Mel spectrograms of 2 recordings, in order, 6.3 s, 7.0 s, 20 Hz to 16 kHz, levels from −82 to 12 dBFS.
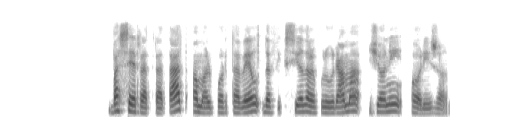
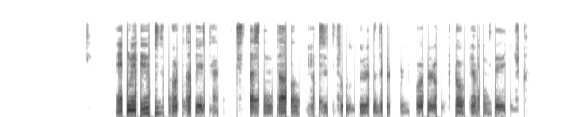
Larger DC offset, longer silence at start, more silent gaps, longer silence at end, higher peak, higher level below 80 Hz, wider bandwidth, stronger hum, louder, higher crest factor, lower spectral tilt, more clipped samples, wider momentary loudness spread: neither; about the same, 1.35 s vs 1.45 s; about the same, 2.36-2.41 s, 4.52-4.61 s, 5.05-5.14 s vs 2.84-2.95 s, 3.08-3.12 s, 3.78-3.82 s, 5.65-5.69 s; first, 0.75 s vs 0.5 s; about the same, -6 dBFS vs -4 dBFS; second, -74 dBFS vs -54 dBFS; about the same, 7.8 kHz vs 7.8 kHz; neither; about the same, -25 LUFS vs -23 LUFS; about the same, 20 dB vs 20 dB; about the same, -4.5 dB/octave vs -4 dB/octave; neither; second, 7 LU vs 13 LU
